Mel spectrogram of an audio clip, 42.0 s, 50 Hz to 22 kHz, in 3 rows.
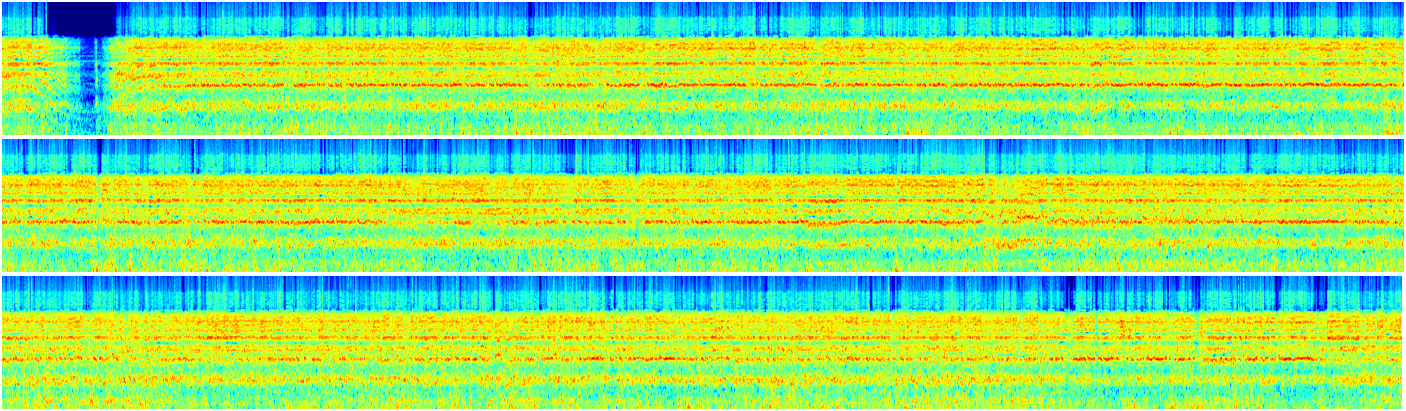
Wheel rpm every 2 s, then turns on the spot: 120, 230, 230, 230, 230, 230, 230, 230, 230, 230, 230, 220, 230, 230, 230, 230, 230, 230, 230, 230, 220.
none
